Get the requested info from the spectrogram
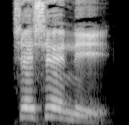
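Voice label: "xiexie ni" Chinese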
